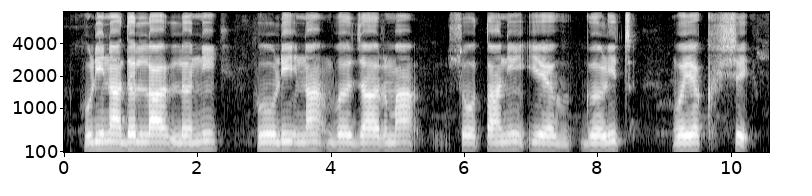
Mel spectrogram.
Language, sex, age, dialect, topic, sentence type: Marathi, male, 31-35, Northern Konkan, banking, statement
